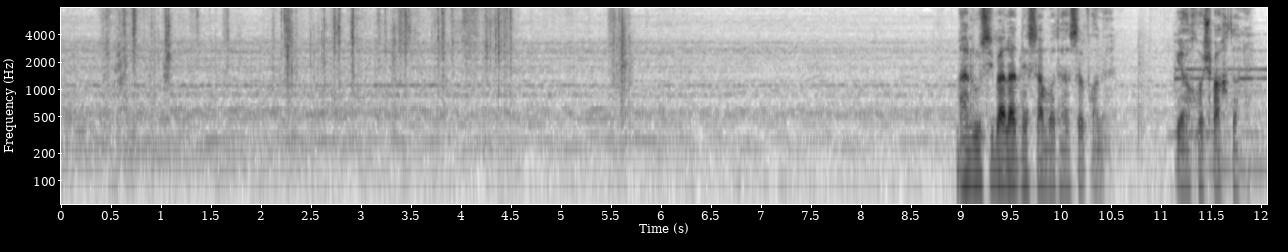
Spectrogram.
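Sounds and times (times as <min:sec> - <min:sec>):
paper rustling as a letter is opened: 0:00.4 - 0:06.0
speech: 0:09.0 - 0:12.0.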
